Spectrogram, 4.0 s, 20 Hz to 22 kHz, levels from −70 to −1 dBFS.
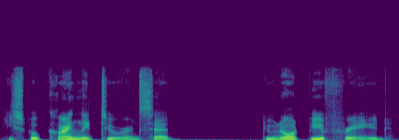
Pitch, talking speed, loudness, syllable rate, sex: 100 Hz, 165 wpm, -20 LUFS, 4.6 syllables/s, male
